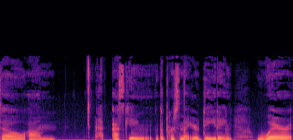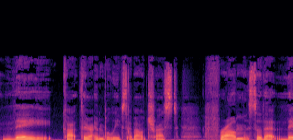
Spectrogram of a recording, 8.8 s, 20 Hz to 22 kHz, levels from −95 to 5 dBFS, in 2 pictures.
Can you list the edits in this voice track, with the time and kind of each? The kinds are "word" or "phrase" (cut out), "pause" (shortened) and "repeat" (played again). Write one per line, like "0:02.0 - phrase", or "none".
0:01.7 - word
0:05.8 - word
